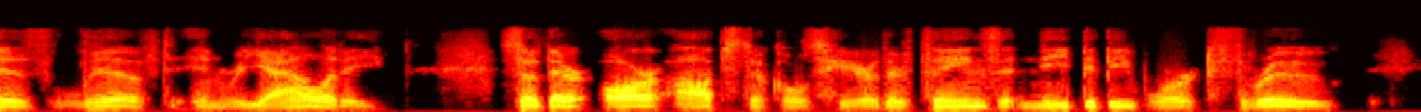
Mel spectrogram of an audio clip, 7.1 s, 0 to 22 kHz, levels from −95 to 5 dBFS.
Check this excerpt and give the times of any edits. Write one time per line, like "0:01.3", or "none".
none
